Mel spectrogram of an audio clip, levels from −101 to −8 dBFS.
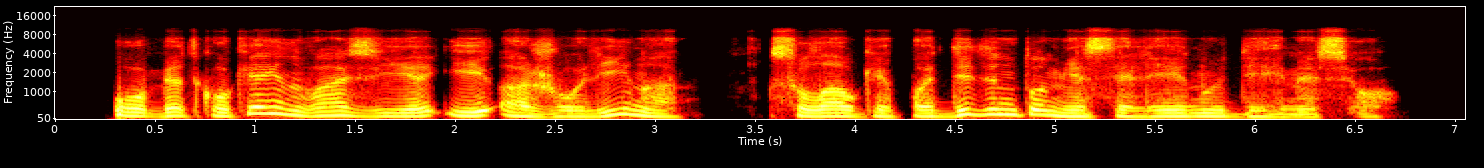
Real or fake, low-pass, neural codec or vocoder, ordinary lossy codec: real; 7.2 kHz; none; Opus, 32 kbps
